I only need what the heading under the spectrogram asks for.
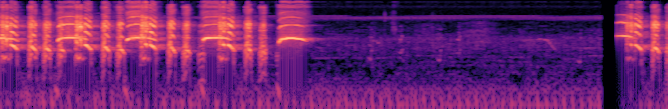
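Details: Female grey francolin giving harsh, whistled, rising phrases in a rapid series for three seconds, then near silence with a faint low hum, before calling resumes at the end.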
